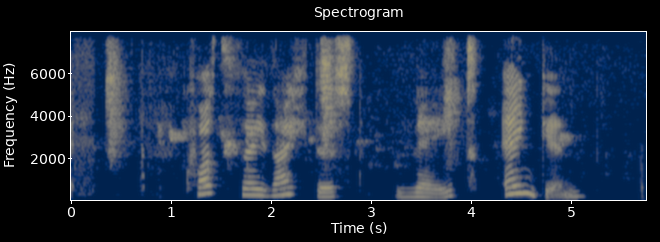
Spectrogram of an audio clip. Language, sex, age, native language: Icelandic, female, 8, Icelandic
